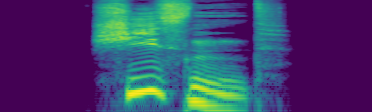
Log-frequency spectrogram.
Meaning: present participle of schießen
- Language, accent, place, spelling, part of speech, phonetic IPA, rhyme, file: German, Germany, Berlin, schießend, verb, [ˈʃiːsn̩t], -iːsn̩t, De-schießend.ogg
